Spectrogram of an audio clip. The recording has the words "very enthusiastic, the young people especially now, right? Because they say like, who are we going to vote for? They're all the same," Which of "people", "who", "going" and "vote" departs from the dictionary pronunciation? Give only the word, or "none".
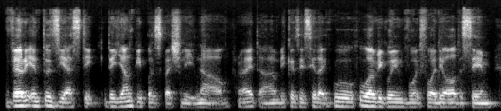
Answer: none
